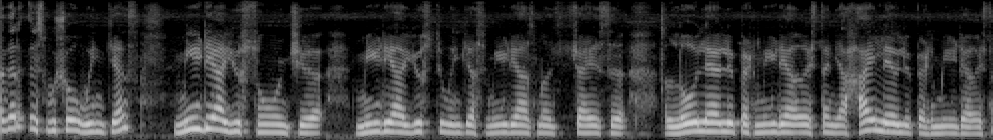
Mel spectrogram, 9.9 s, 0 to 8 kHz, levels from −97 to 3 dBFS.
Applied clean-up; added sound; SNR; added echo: none; none; none; none.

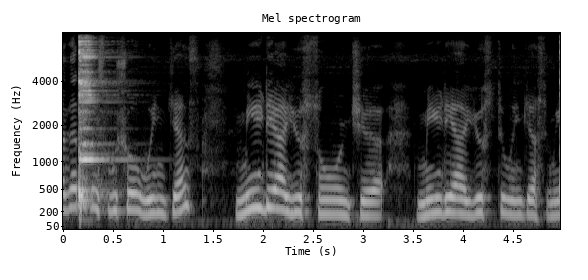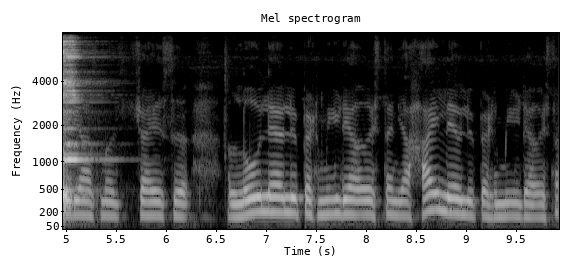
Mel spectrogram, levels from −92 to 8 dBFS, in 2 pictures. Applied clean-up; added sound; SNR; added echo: none; Cowbell; -3 dB; none.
